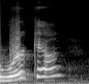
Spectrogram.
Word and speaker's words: workout: As you can see, the stress is on the first word for the two-word nouns and the second word of the two-word verbs.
